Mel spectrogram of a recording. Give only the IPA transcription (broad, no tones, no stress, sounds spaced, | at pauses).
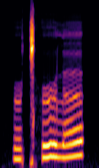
ə˞ ǀʰ ə˞ l ɜ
